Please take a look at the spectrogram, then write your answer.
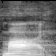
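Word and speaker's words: maai: Yeah, it consists of two words, ma and I together, Mai.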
